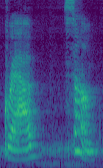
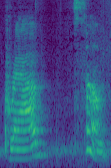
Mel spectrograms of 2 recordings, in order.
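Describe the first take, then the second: No difference in how they are said.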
